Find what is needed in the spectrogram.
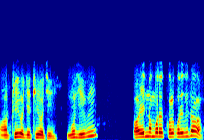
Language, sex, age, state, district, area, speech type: Odia, male, 45-60, Odisha, Nuapada, urban, conversation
